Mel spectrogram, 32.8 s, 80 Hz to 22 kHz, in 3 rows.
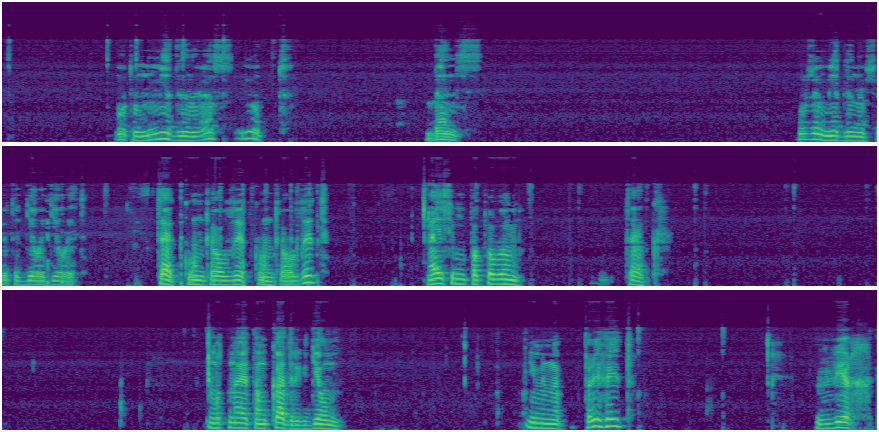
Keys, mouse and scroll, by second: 0.0 middle click, 1.6 middle click, 2.7 middle click, 11.5 space, 13.6 ctrl+z, 14.1 ctrl+z, 16.8 ctrl+z, 16.8 click, 18.1 click, 24.1 click, 29.8 click, 32.1-32.8 scroll up 12.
